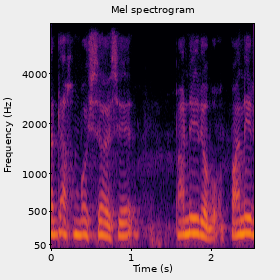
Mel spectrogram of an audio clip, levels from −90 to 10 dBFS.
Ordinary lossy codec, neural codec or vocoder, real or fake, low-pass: Opus, 32 kbps; codec, 16 kHz, 2 kbps, FunCodec, trained on LibriTTS, 25 frames a second; fake; 7.2 kHz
